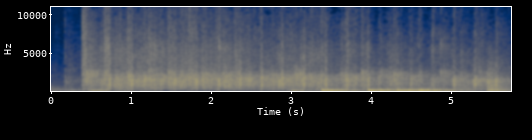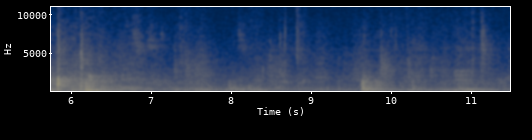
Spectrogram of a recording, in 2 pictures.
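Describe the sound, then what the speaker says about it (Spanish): An audience at a Latin American sociology congress event gives a strong round of applause to welcome a dean, loud and steady at first, then thinning into scattered claps and fading toward the end. "para quien pedimos un fuerte aplauso."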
